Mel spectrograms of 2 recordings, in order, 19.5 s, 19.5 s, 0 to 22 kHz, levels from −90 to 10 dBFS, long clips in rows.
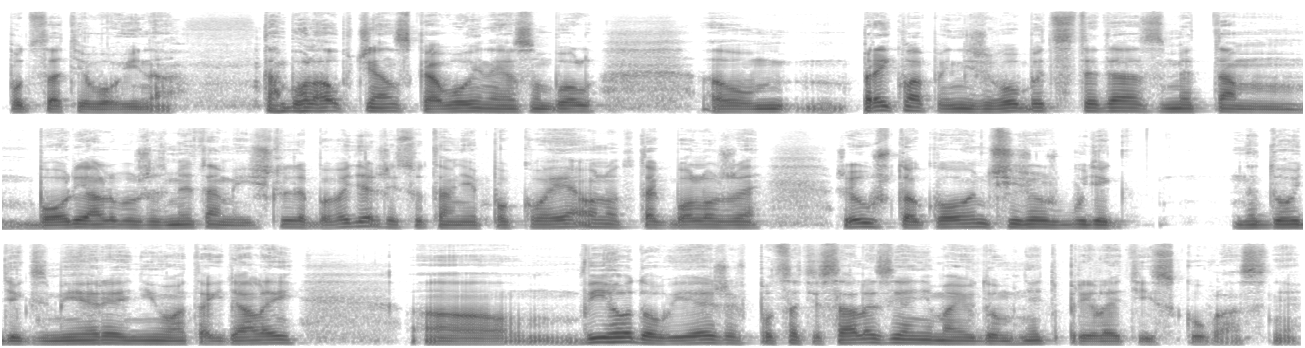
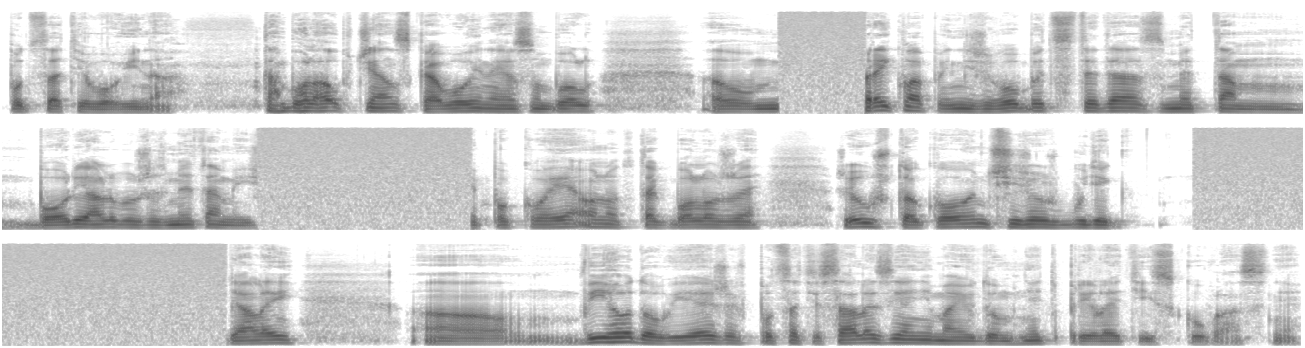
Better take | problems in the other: first | audio cutting out; filled with static; at 4 s, at 8 s for 1 s and at 12 s for 1.5 s

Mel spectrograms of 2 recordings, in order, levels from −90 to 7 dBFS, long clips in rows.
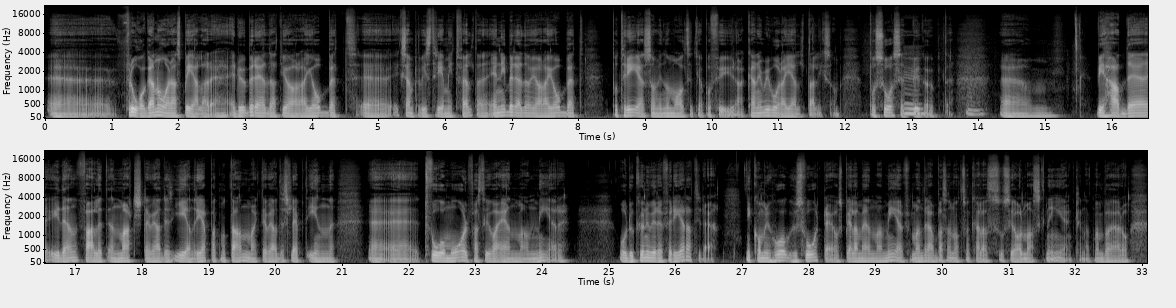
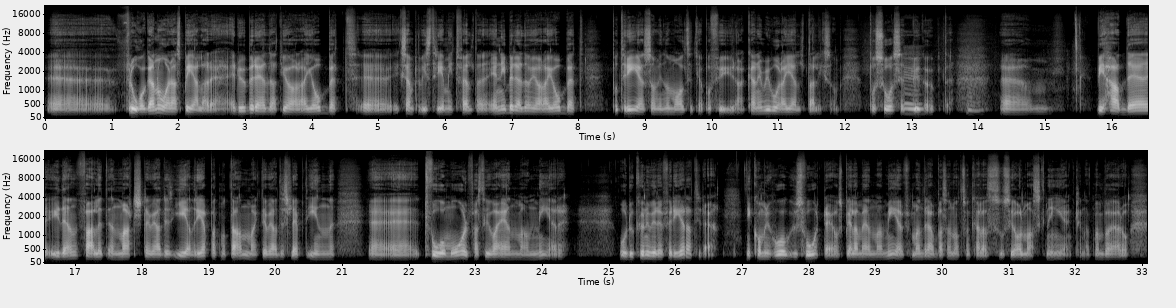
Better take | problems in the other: first | thin; very; fading below 300 Hz

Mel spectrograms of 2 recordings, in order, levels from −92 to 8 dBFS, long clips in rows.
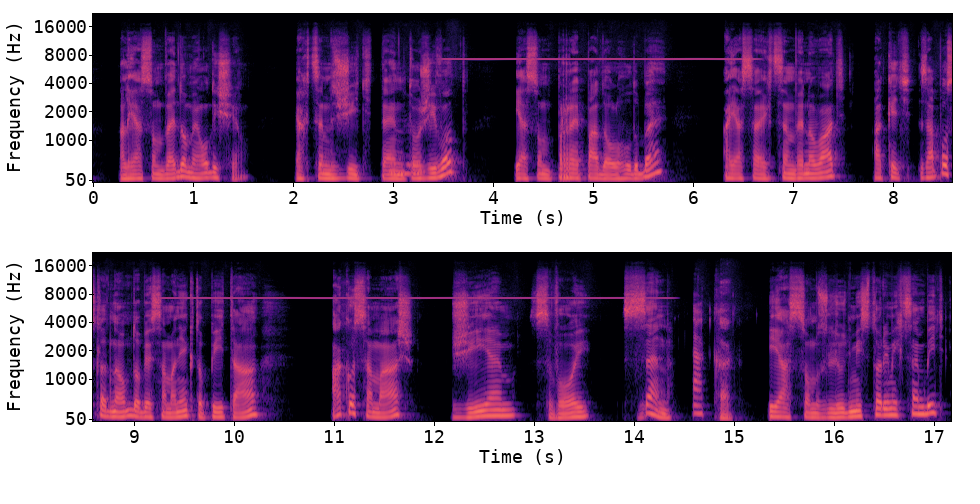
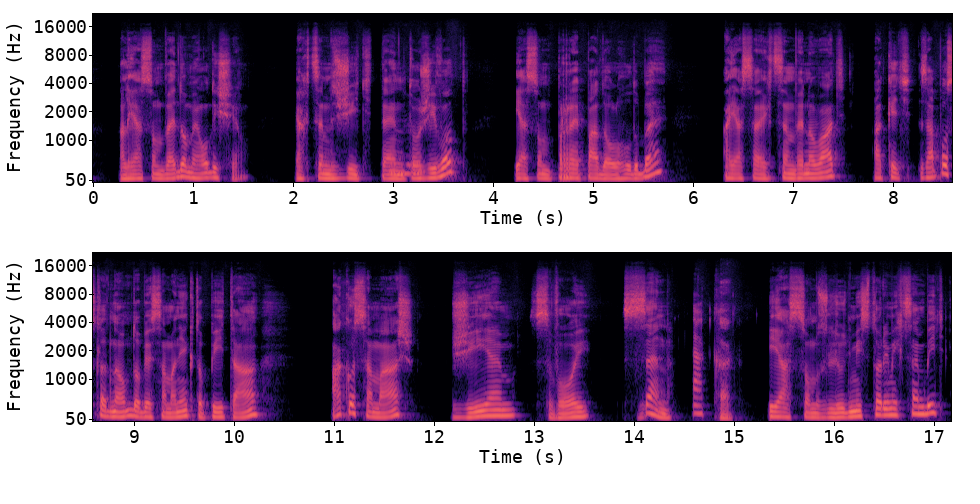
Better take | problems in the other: second | high-pitched whine; noticeable; from 3.5 to 6.5 s and from 9 to 14 s; 7.5 kHz, 10 dB below the speech

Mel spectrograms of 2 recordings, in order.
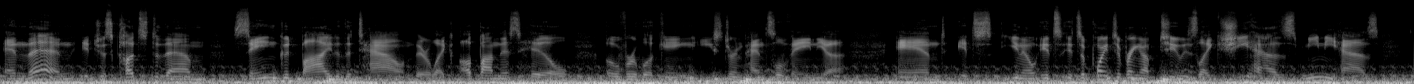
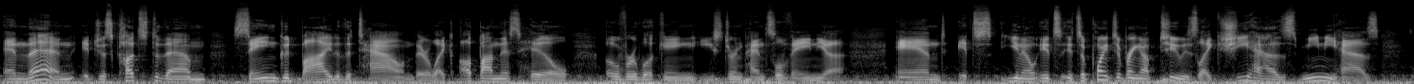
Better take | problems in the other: second | low rumble; loud; throughout; 5 dB below the speech; faint in the second

